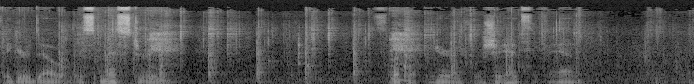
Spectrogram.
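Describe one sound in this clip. Footsteps thud and creak on wooden stairs close by.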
